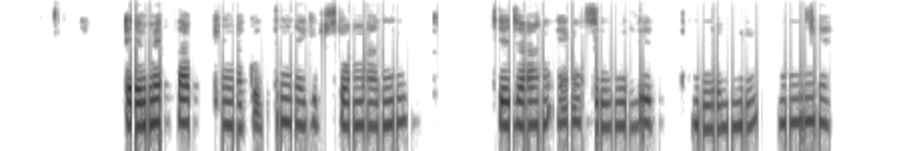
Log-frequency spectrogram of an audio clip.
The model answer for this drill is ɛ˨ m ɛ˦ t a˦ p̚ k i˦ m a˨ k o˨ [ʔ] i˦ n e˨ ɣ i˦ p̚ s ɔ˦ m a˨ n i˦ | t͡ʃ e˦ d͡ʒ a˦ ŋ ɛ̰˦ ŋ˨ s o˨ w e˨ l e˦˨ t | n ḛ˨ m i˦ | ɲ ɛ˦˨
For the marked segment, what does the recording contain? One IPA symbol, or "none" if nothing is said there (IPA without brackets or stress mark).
t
